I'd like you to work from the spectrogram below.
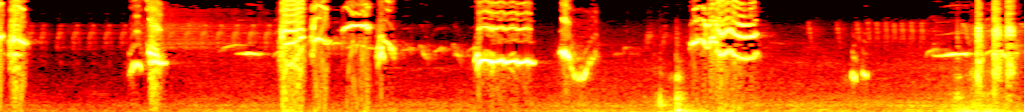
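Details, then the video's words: Oriental magpie-robin song used to rile a rival bird: bright whistled phrases mixed with sharp chirps, buzzy trills and short rising and falling notes in quick, irregular bursts, with brief pauses between phrases. "KACER LAWAN AUTO EMOSI"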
